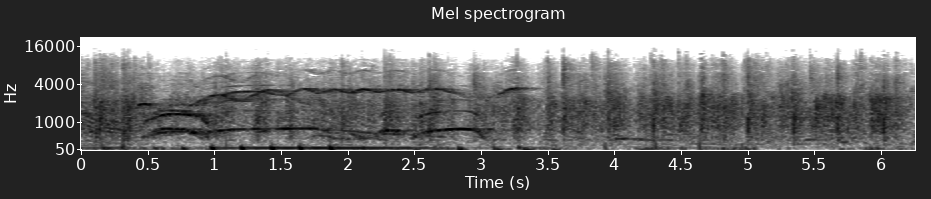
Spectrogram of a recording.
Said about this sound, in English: So can we just give them everybody, can we give them all a big round of applause?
